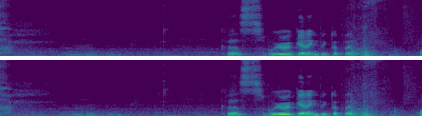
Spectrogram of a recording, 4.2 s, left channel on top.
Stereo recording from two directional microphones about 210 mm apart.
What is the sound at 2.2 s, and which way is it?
A woman's voice, 10° left (ahead or behind).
